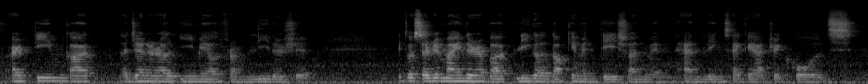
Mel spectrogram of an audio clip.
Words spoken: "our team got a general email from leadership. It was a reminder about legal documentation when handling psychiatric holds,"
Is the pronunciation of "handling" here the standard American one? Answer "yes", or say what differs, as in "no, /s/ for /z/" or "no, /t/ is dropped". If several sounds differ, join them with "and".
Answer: yes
